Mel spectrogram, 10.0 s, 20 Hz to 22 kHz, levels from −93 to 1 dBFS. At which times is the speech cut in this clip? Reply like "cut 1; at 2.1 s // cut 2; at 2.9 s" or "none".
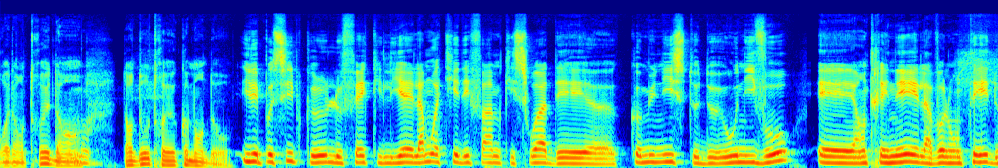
cut 1; at 8.1 s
